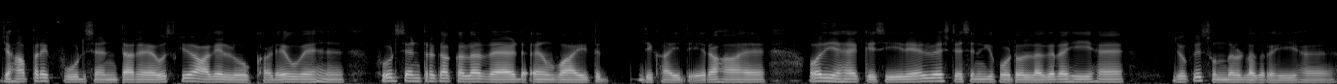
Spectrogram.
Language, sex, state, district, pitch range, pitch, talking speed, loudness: Hindi, male, Rajasthan, Churu, 110-130 Hz, 115 Hz, 175 wpm, -26 LUFS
